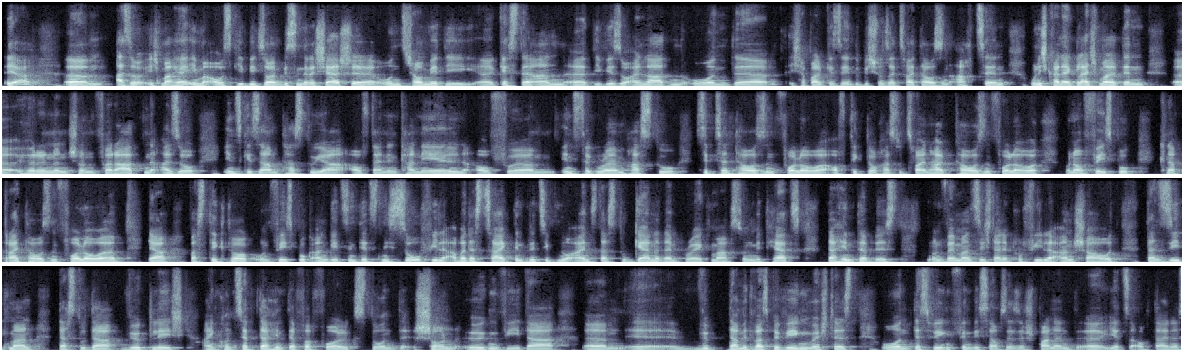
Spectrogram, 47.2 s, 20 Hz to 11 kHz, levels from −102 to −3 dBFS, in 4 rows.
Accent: German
